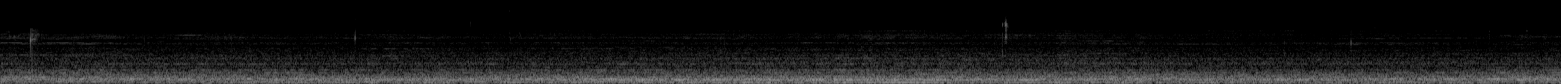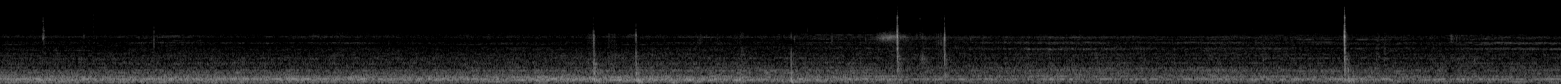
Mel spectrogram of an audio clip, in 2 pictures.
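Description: BNSF intermodal freight train rolling steadily past: a continuous rumble of wheels on rail under a low drone, with a few short sharp clicks in the last few seconds.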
